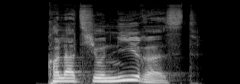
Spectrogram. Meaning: second-person singular subjunctive I of kollationieren
- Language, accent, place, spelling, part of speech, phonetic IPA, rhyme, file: German, Germany, Berlin, kollationierest, verb, [kɔlat͡si̯oˈniːʁəst], -iːʁəst, De-kollationierest.ogg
